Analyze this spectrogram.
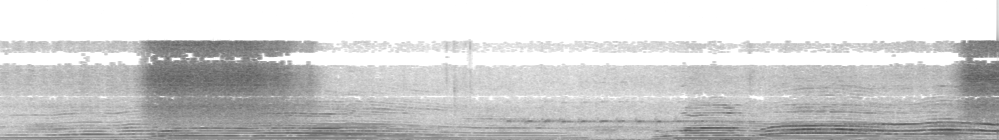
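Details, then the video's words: Angry male cats yowl while warming up for a fight. Long, drawn-out wailing caterwauls waver and bend in pitch, with two voices overlapping and answering each other over a low background rumble. "Angry male cats warming up for a fight"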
